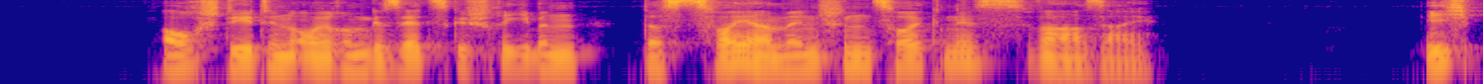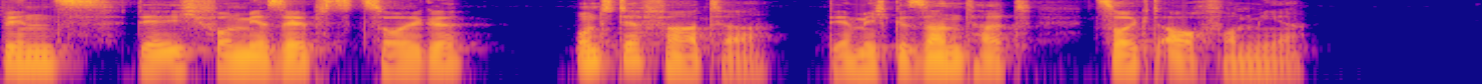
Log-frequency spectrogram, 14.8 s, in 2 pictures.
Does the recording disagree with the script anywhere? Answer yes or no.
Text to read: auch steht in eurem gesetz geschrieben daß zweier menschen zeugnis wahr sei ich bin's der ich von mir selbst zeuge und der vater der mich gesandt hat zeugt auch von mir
no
